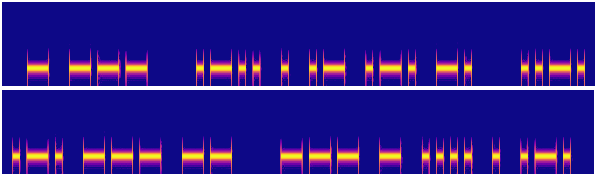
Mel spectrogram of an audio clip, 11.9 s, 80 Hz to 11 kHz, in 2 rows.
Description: Morse code, heard as a keyed tone, about 17 wpm, 700 Hz. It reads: TO LEARN FROM OTHER
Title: Sentences from Top 1100 Words 17wpm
